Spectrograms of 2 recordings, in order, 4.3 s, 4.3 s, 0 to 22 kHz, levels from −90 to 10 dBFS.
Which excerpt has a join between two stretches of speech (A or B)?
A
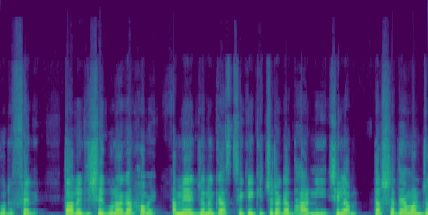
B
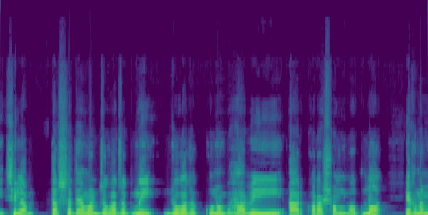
A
